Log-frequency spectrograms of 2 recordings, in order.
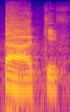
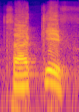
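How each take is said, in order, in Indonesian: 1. Nama ini diawali dengan bunyi 't' biasa. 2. Nama ini diawali dengan bunyi 'th' yang lembut. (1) "Bukan Taqif" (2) "bila ditulis T H A kita akan baca dengan tha"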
